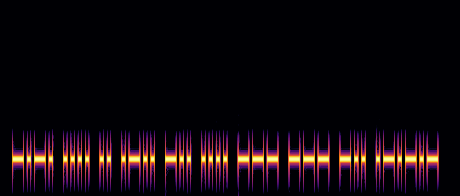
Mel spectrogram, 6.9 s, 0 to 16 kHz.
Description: Morse code, heard as a keyed tone, about 21 wpm, 700 Hz. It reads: CHILDHOOD.
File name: practice / 22wpm / Sentences with 2-Word Phrases - 22wpm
